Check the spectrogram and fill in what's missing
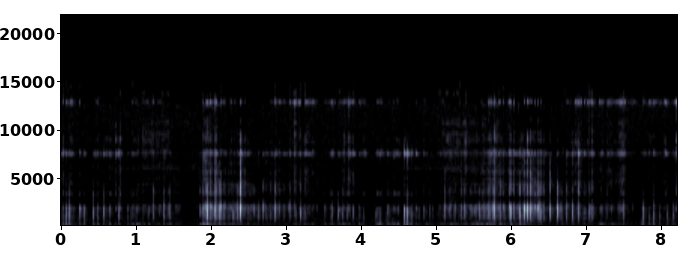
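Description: The tip of a wooden pestle taps and rubs the bottom of an empty clear glass jar with a gold metal lid, held in the palm. Rapid, dry clinking taps with a bright glassy tone near 2 kHz mix with scratchy rubbing in quiet bursts. Each tap stops short with almost no ring.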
